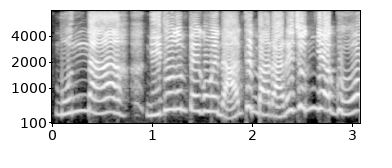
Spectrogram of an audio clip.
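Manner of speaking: high, loud furious refusal; enraged screaming. A narrator's reading. Youngest sister-in-law holding on to the hair, enraged screaming. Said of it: "소리 지르고".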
